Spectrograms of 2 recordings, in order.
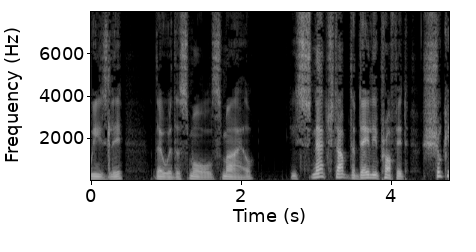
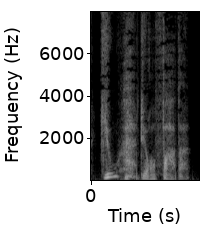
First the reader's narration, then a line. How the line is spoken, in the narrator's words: whispered Mrs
